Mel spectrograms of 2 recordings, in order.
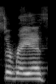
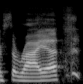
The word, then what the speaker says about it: Soraya: know how to pronounce soraya's name me being one of them because I kept calling her Soraya because of the spelling but now I practice and I know it's Soraya um but either way I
